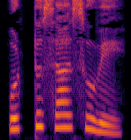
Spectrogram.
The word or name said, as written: ಒಟ್ಟುಸಾಸುವೆ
